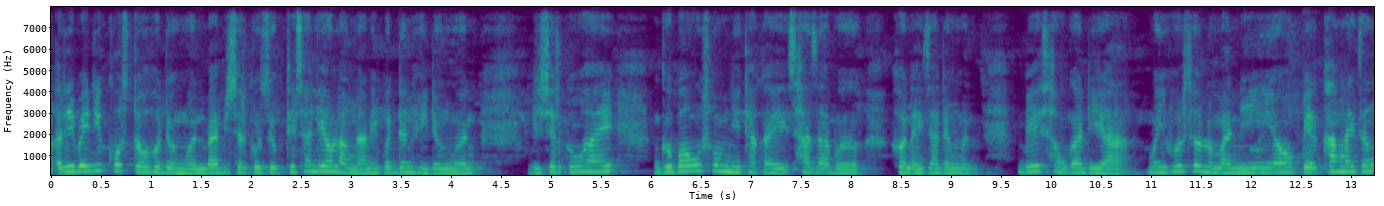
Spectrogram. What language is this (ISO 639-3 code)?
brx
